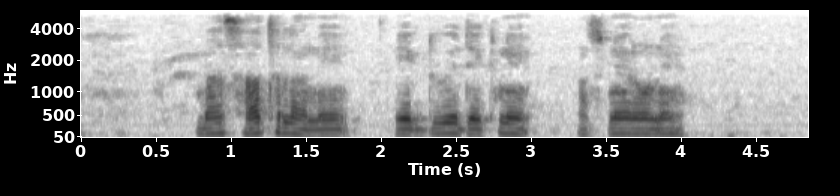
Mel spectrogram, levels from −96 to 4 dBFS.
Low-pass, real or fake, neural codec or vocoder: 5.4 kHz; fake; vocoder, 24 kHz, 100 mel bands, Vocos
